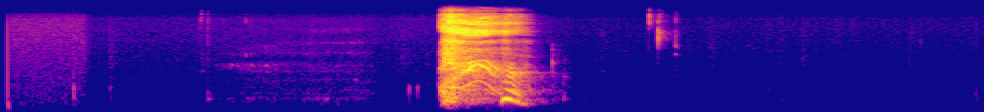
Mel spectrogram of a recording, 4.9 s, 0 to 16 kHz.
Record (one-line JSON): {"cough_length": "4.9 s", "cough_amplitude": 13565, "cough_signal_mean_std_ratio": 0.22, "survey_phase": "beta (2021-08-13 to 2022-03-07)", "age": "65+", "gender": "Female", "wearing_mask": "No", "symptom_runny_or_blocked_nose": true, "symptom_abdominal_pain": true, "symptom_onset": "12 days", "smoker_status": "Never smoked", "respiratory_condition_asthma": false, "respiratory_condition_other": false, "recruitment_source": "REACT", "submission_delay": "1 day", "covid_test_result": "Negative", "covid_test_method": "RT-qPCR", "influenza_a_test_result": "Negative", "influenza_b_test_result": "Negative"}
